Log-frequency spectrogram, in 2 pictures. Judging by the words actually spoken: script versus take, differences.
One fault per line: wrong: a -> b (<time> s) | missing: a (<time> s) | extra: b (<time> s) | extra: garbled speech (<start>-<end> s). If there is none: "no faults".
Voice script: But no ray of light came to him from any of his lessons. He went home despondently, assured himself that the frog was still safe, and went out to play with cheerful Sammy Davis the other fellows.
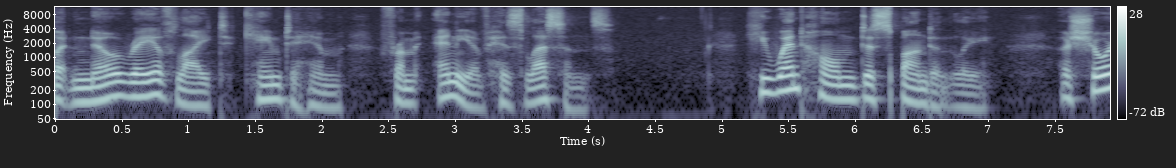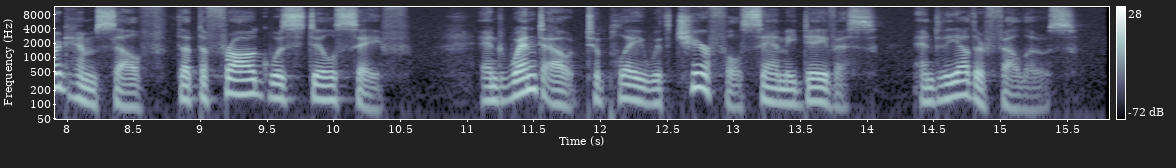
extra: and (14.4 s)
